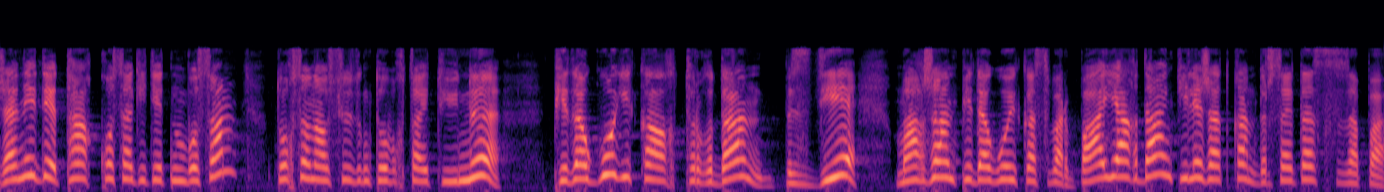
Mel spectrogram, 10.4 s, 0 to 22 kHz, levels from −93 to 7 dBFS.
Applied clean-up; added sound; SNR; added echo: none; none; none; none.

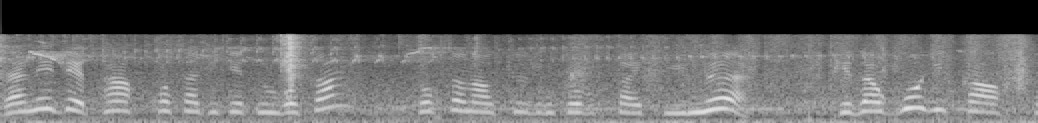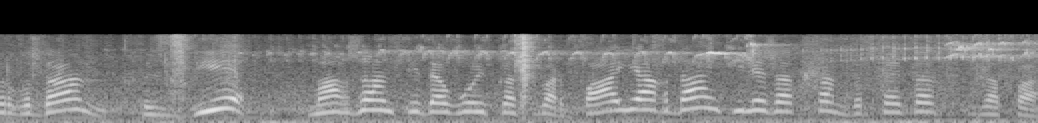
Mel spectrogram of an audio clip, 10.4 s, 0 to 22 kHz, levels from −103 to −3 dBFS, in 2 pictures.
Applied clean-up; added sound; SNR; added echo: none; Bird vocalization, bird call, bird song + Domestic sounds, home sounds; 3 dB; none.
